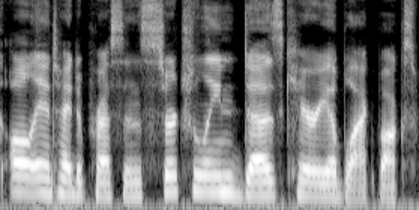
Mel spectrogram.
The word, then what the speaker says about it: sertraline: Sertraline, pronounced Sertraline, and its brand name, Zoloft.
